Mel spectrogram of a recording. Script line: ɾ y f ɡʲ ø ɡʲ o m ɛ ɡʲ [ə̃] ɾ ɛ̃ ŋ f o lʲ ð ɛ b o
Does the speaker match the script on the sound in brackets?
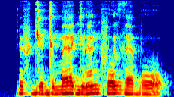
yes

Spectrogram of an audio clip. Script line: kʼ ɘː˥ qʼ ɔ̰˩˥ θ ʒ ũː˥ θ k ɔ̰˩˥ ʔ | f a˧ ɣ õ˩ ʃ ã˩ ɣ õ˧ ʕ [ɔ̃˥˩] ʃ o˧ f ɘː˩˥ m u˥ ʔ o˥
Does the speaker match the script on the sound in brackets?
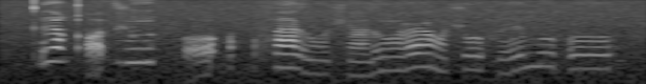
yes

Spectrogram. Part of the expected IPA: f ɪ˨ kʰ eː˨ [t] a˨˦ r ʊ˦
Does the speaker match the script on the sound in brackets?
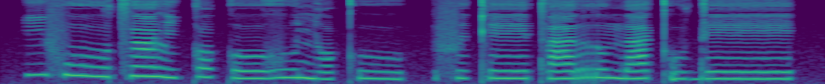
no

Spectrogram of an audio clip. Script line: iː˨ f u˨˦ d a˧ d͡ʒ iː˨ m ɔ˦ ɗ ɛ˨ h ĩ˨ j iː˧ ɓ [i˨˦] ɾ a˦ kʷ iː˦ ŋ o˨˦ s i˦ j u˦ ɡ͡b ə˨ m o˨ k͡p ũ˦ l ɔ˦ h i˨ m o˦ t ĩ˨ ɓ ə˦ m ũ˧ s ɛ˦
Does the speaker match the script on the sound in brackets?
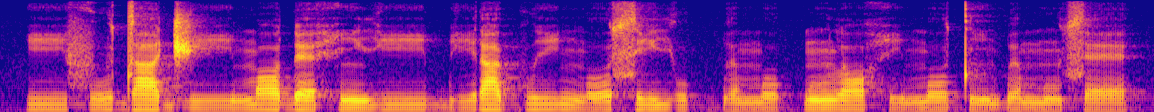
yes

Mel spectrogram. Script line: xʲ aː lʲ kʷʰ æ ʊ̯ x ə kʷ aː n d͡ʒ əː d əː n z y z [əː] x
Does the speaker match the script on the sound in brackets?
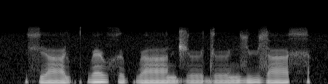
no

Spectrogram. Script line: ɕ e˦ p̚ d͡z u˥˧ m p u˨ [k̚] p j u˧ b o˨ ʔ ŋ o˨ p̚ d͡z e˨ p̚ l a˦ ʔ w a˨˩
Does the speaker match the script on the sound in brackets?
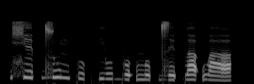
yes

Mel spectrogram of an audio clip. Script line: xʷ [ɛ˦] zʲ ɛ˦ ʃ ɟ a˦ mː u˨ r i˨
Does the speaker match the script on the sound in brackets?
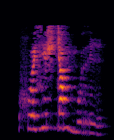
yes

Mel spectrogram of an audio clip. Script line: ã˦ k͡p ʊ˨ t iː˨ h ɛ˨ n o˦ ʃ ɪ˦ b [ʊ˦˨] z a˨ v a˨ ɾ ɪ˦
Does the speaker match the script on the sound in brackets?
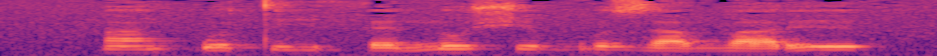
no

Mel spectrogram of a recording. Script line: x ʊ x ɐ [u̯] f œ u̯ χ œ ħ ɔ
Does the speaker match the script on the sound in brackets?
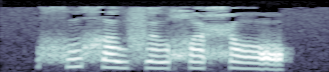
yes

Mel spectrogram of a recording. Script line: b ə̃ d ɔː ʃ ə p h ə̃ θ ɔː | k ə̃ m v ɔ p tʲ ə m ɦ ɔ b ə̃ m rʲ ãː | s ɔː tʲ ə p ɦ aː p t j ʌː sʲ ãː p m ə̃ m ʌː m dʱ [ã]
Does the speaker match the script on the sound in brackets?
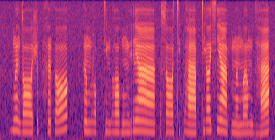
no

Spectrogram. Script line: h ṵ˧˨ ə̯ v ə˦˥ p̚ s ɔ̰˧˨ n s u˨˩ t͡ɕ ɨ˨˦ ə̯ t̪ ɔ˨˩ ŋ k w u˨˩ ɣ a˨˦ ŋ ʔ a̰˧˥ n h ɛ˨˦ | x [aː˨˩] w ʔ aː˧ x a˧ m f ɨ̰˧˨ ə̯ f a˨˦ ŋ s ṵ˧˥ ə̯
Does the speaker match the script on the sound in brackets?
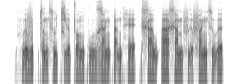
yes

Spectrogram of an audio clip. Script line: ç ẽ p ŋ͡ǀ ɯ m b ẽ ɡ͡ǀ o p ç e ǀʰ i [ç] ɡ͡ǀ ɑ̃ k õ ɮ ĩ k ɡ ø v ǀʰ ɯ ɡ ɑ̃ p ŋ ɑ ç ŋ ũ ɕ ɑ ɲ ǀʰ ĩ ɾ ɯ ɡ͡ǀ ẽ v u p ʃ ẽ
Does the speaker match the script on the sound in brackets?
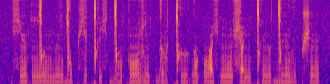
yes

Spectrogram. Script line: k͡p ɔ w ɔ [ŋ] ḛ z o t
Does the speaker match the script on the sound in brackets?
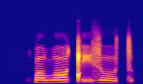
no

